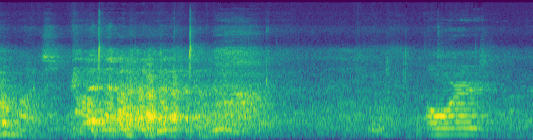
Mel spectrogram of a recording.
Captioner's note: audience laughs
